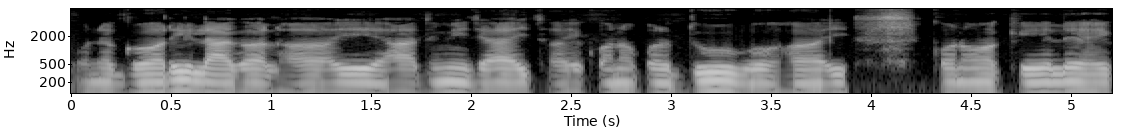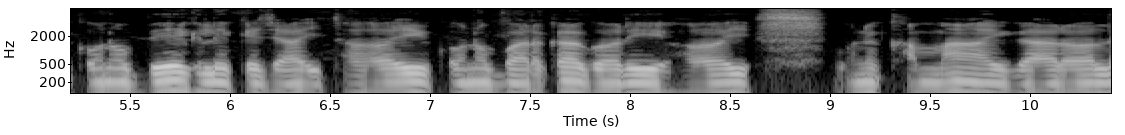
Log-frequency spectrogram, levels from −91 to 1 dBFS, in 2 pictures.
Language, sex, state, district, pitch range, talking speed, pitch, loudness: Bajjika, male, Bihar, Vaishali, 95-100 Hz, 160 wpm, 100 Hz, -28 LUFS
